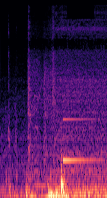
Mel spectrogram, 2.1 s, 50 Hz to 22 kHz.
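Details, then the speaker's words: 2015 Ford Escape after fixing a no-start with no OBD2 communication: short crank catches at once and settles into an even idle under a door chime; normal start and idle. "starts right up"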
